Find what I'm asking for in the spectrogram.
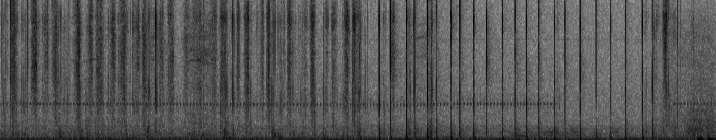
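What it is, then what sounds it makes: Ice cube tapped and scratched. A large, clear, solid ice cube held in both hands is tapped and scratched with long nails. Soft scratching gives way to a run of sharp, bright clicks that grow more distinct toward the middle and end. All of it is quiet, over a steady low hum.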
